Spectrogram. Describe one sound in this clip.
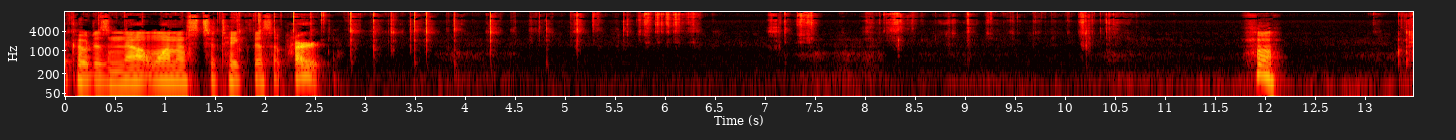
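Small metal knife parts click and clink softly as they are handled.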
